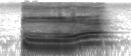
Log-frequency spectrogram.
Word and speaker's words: 别: 자, 别 제2성으로 발음합니다.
